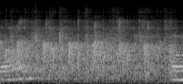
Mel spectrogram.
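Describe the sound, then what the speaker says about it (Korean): An audience claps at a Korean university innovation forum's student session, a short, loud burst of crowded applause with a voice speaking over it. "다시 한번 큰 박수 부탁드릴게요"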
